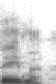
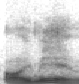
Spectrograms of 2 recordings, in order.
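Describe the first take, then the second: First: The name is said the way its owner says it. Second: The name sounds like the words 'I'm here'. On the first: The speaker calls it right. "but it's pronounced Ema" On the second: The speaker calls it wrong. "for years I pronounced it"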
